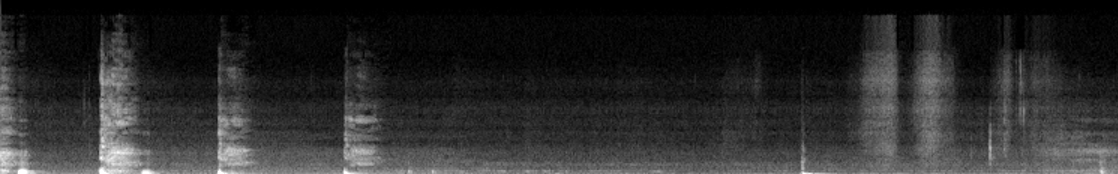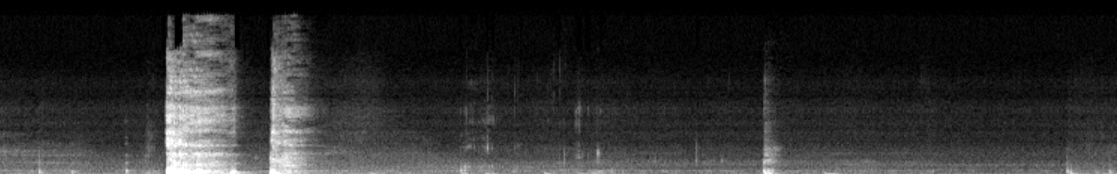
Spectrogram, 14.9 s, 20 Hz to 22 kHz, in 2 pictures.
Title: # 155 it's a quiet good night cough but I still need to get this lil thing out xox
